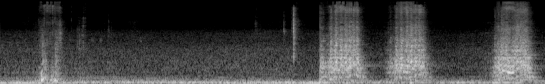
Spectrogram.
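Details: Three short bursts of starter cranking with an uneven churn on a 20 hp Briggs & Stratton mower engine that sat roughly five to eight years, with WD-40 sprayed in as starting fluid; it never catches. Possibly a bad starter, cause unconfirmed.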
